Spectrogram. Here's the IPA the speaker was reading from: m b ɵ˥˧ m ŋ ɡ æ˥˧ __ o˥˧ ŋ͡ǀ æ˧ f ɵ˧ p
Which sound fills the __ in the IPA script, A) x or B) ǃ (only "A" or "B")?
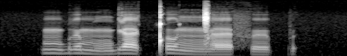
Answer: B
